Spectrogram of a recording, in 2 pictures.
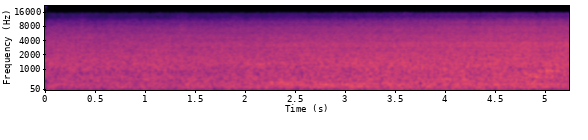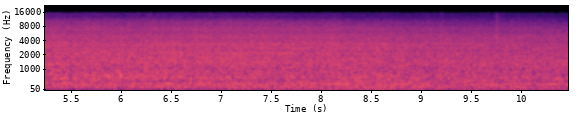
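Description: Engine of a road tourist train (a wheeled tractor pulling passenger carriages) running as it drives past, with a steady hum that grows slightly louder from about two seconds in as it draws near.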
